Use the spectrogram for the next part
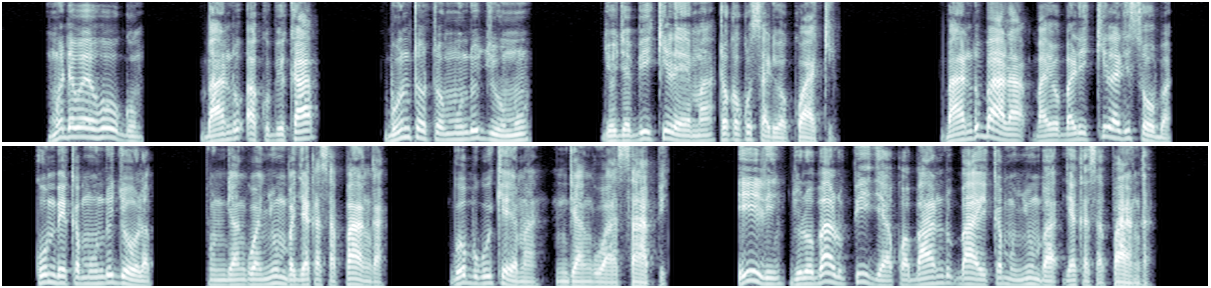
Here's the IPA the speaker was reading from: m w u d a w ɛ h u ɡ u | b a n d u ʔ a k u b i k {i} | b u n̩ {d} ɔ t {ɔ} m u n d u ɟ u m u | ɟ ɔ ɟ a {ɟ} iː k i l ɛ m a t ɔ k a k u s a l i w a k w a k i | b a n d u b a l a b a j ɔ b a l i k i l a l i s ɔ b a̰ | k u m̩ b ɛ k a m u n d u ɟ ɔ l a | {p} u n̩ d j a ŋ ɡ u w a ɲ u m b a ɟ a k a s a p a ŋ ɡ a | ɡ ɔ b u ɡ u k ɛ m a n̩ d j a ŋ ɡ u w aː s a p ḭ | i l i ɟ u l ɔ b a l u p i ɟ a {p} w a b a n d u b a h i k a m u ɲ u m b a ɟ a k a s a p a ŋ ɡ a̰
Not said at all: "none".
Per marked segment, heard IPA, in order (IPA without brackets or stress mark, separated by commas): a, t, ɔ, b, p, k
